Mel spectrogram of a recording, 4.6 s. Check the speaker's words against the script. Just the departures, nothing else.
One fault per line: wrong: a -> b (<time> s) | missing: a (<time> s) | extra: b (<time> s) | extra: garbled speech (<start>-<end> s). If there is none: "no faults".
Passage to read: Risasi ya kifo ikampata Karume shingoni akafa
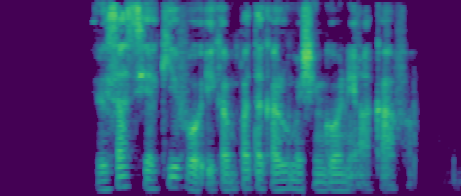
no faults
